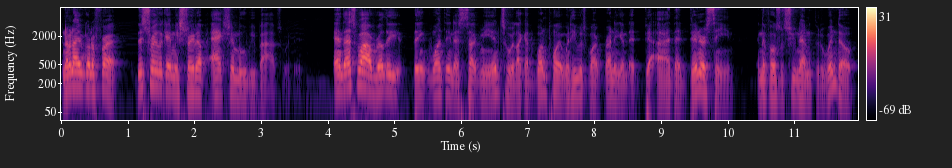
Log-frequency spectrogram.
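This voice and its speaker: A man hosts a live stream with casual chat, speaking fairly quickly and expressively in a mid-range voice. Stuffy-nosed and under the weather, he still talks in hyped slang and greets chatters by name, with faint live jazz in the background.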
